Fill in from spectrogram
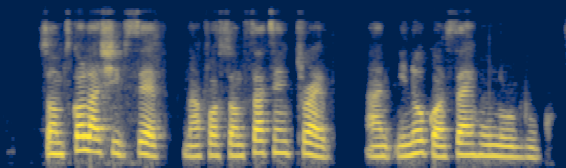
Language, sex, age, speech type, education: Nigerian Pidgin, female, 15-29, spontaneous, tertiary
